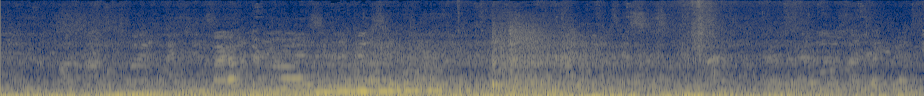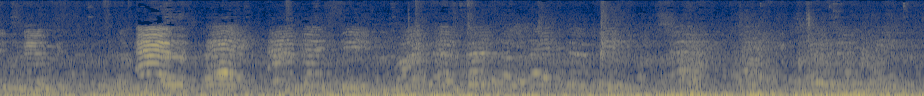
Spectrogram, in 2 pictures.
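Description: Young women chat with animation close by as they pass.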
